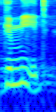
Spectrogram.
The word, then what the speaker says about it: gemit: And I emphasize the word mood because, and in Yiddish the word mood is gemit. The word mood, gemit, rhymes with the word lied, which is the word for song.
